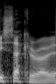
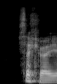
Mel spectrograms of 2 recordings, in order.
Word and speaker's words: Sekiro: Probably, would you pronounce it Sekiro or Sekiro? – It'd be Sekiro, yeah. – Sekiro, yeah. Okay, yeah, I thought I was doing it wrong.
